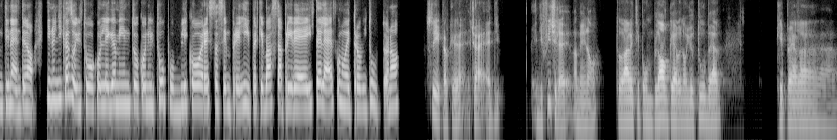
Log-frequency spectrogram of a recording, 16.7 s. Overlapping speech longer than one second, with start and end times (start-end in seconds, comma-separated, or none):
none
